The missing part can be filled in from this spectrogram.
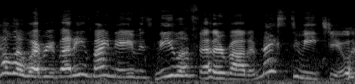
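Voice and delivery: loud, high-pitched, cheerful tone.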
